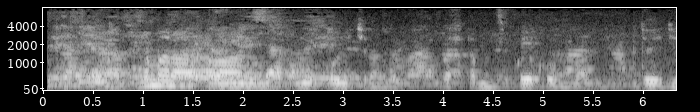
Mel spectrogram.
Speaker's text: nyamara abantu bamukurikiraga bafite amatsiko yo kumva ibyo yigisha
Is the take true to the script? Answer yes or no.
yes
